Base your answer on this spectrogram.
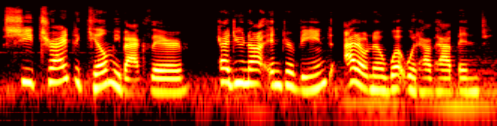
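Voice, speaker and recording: Woman voicing a cocky pushy young goddess girl, audio drama, slightly high voice, severe, faint music behind. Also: normal speed, a bit bright, lightly acted. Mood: confident, pressing. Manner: severe, confident, pushy and foul-mouthed. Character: brash, domineering young masked woman, a feathered goddess.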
